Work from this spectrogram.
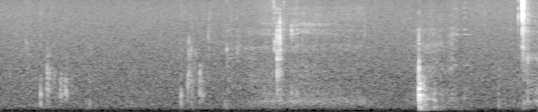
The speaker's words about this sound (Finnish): Niin nyt mä hörppään tätä teetä, mikä on ehkä jo ihan kylmää.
